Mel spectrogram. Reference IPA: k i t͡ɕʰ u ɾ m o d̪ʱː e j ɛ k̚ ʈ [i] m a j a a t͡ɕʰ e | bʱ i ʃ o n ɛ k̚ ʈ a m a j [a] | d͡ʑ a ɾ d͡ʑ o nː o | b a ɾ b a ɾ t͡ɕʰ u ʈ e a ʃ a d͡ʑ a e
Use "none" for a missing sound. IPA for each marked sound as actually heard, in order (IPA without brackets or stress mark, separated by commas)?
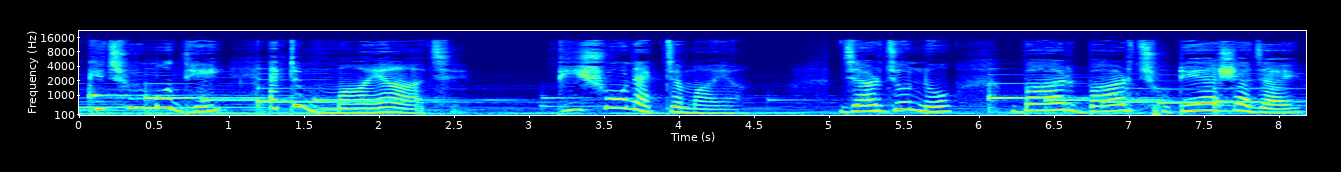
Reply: a, a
